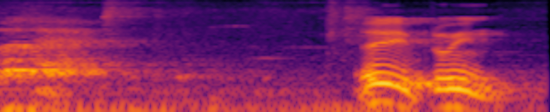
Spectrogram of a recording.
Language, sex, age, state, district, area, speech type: Assamese, male, 45-60, Assam, Goalpara, urban, spontaneous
